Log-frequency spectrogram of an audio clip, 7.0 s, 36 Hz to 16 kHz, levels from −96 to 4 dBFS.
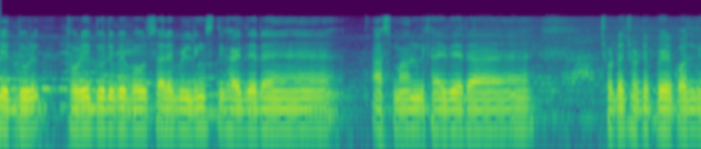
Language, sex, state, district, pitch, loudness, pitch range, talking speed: Hindi, male, Bihar, West Champaran, 95 Hz, -16 LUFS, 95-100 Hz, 160 wpm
